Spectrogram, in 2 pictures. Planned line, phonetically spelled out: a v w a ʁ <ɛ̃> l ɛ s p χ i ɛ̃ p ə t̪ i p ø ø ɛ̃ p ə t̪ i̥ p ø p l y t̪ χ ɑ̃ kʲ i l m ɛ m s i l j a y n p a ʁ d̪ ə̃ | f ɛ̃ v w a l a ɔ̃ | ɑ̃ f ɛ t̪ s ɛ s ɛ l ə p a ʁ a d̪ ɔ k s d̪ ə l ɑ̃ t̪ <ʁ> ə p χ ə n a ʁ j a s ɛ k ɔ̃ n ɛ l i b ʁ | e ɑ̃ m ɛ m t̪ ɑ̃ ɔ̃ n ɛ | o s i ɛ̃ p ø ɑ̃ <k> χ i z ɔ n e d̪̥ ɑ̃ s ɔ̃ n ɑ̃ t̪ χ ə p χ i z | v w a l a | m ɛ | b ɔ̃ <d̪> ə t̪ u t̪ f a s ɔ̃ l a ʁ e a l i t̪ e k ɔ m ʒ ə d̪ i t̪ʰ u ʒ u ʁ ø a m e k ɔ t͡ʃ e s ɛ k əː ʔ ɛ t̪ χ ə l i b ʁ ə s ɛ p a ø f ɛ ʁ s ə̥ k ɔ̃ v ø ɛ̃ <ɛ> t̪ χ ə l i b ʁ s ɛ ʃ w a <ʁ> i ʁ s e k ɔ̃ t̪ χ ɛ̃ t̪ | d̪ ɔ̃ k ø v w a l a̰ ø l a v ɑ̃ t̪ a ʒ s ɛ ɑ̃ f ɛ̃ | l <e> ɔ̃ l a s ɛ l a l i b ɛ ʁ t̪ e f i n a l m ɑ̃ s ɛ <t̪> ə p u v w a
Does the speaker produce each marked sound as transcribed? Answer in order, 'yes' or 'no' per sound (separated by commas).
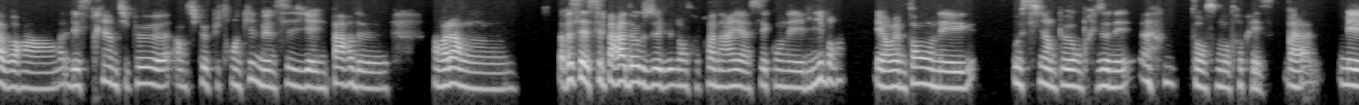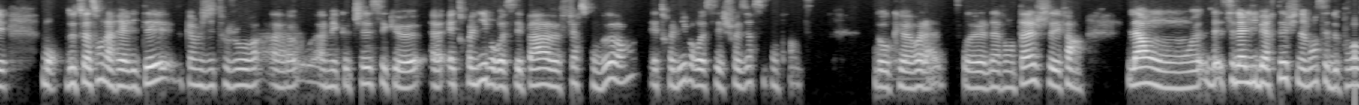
yes, no, no, yes, yes, no, no, no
